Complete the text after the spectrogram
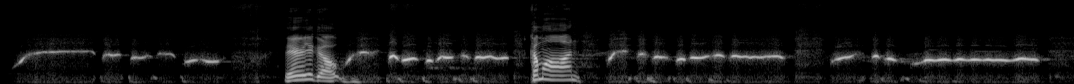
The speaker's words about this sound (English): But the best whistling song ever recorded, the best whistling song ever recorded was recorded in 1988. And if you know it, you can whistle along with me.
